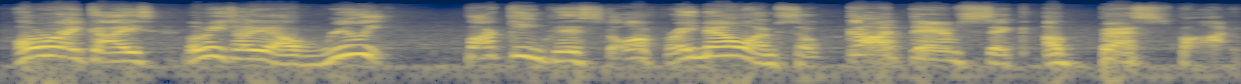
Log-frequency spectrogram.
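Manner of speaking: fed-up reviewer venting at the camera; Cinema Sickness impression. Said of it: "That's my impression of Cinema Sickness".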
